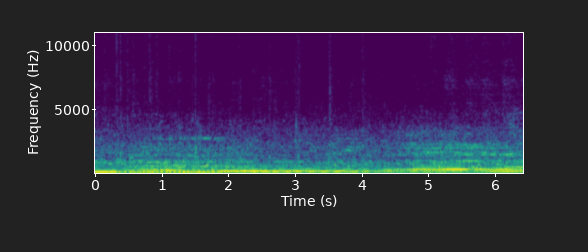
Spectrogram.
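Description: Rock band playing live, opening a song with held, sustained guitar and keyboard notes that shift to a new pitch about every two seconds, before any singing.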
